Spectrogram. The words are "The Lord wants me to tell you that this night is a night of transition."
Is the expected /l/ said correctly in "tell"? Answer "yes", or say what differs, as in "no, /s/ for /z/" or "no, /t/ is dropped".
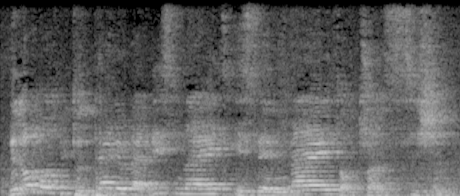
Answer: yes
